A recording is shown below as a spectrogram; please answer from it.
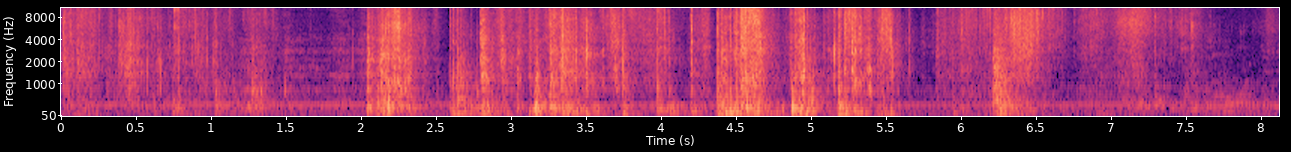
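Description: Foil-wrapped trading card packs crinkling and rustling in irregular bursts as a stack of them is handled and set down on a table.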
